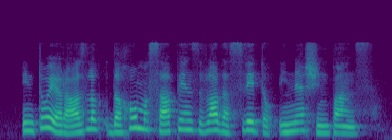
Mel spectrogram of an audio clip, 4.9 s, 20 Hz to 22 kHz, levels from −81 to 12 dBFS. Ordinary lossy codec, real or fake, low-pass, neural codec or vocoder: none; fake; 7.2 kHz; codec, 16 kHz in and 24 kHz out, 0.9 kbps, LongCat-Audio-Codec, fine tuned four codebook decoder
